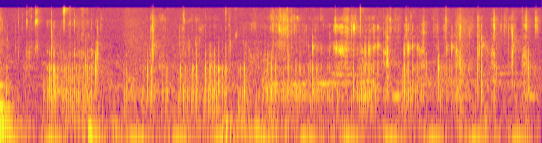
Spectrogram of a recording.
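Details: Kitten purring while eating, recorded close up indoors for ASMR: a steady low rumbling purr under dense wet chewing, licking and smacking clicks, with occasional soft bumps.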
